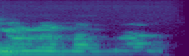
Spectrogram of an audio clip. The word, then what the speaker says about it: persona non grata: Yeah, I'm saying Persona it, non grata.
